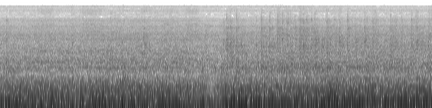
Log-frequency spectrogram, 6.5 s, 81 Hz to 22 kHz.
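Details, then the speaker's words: Chevy G10 van on its first drive after about a year and a half sitting, water temp rising: deep steady V8 idle with a loose, uneven rattle over the exhaust note, the same rattle as before. Exhaust pipe rattle. "yeah that's the same rattle"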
